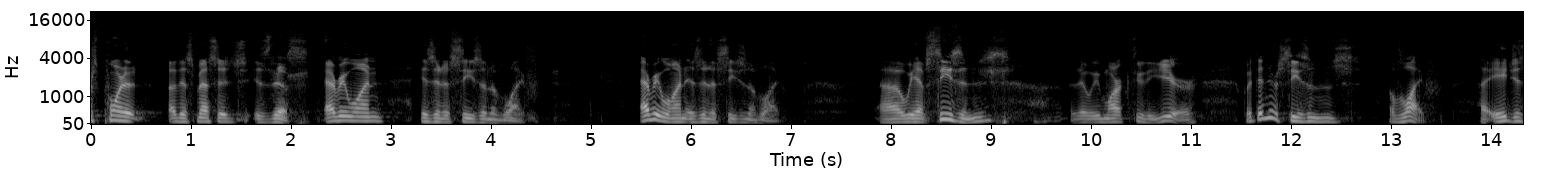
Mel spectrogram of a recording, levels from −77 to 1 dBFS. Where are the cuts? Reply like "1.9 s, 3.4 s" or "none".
none

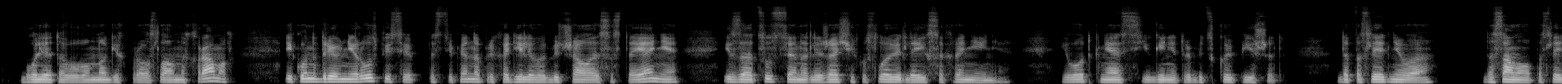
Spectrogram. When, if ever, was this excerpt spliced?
none

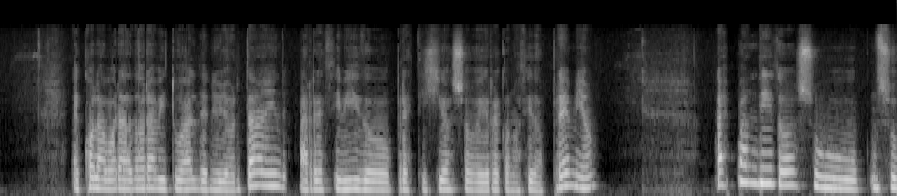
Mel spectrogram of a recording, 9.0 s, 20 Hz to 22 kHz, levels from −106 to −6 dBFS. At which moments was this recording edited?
2.8 s

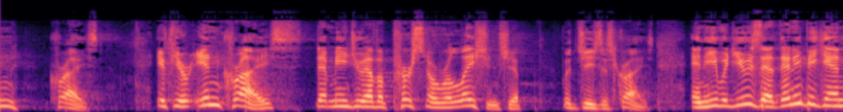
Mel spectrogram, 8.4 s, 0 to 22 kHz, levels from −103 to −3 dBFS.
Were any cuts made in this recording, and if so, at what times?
none

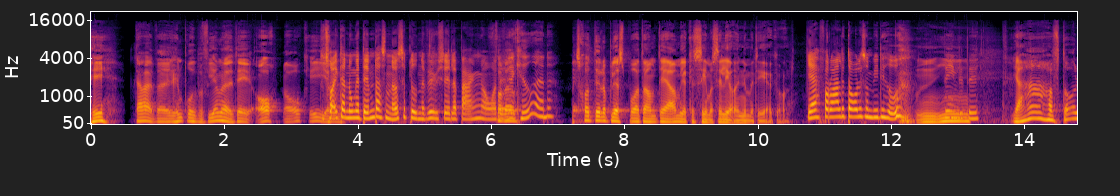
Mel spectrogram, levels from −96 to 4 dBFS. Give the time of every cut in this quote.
none

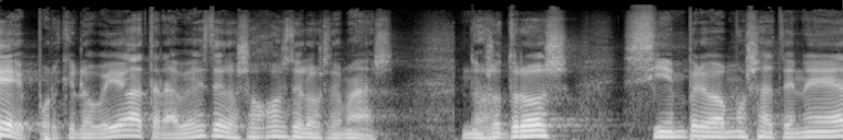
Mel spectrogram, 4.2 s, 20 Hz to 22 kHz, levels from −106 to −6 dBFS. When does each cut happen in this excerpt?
2.3 s

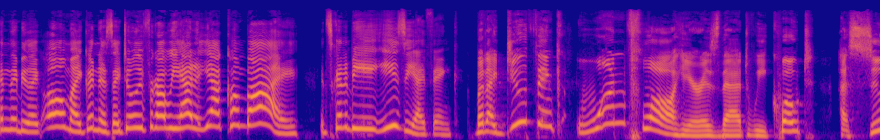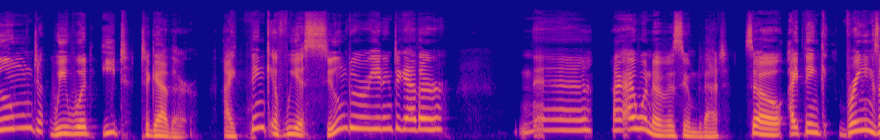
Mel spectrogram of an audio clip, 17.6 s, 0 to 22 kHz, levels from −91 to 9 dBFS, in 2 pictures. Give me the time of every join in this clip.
11.0 s, 14.7 s

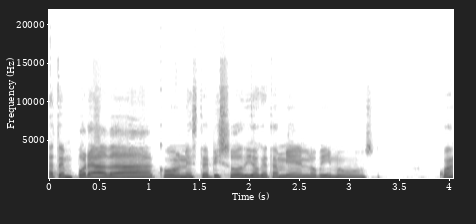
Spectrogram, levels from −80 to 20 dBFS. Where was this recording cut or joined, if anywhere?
none

